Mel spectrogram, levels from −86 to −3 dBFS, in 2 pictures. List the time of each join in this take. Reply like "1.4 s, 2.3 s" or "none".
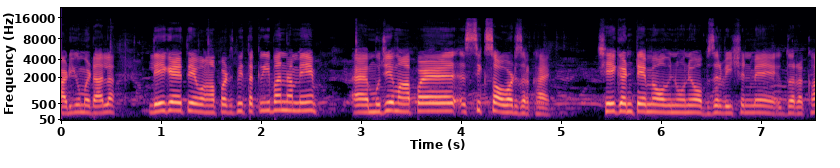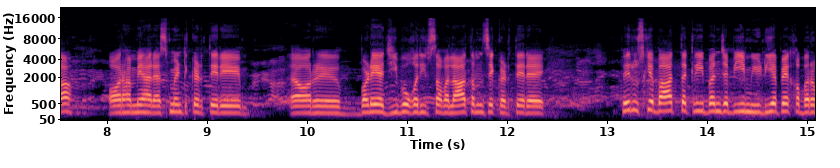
none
